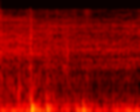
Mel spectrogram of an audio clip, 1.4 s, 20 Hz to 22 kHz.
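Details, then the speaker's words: Ashley ACT500Pro active speaker with master, treble and low all turned down: low hum with scattered irregular pops and crackles, like roasting corn; suspected preamp IC or its power supply. "Ini sudah diturunkan semuanya, tapi suaranya seperti ini. Ada suara jagung bakar."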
